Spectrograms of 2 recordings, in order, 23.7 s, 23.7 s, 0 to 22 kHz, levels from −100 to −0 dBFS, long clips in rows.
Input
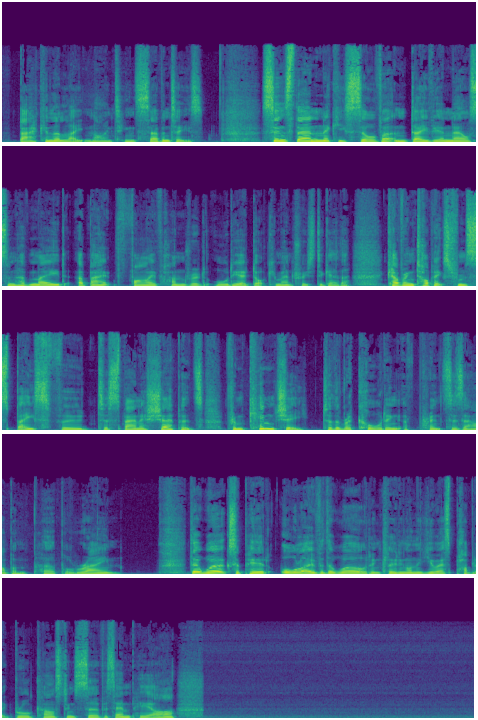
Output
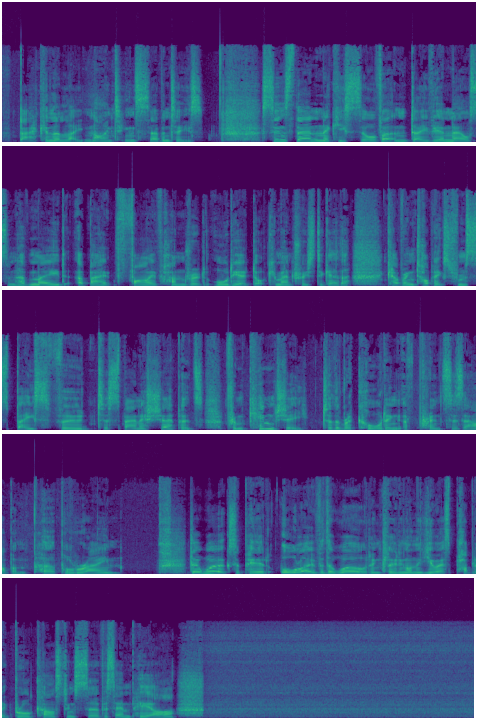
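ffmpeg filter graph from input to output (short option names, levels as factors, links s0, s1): -filter_complex "[0:a]asettb=1/sr,asplit=3[s0][s1][s2];[s0]atrim=end=15.904[s3];[s1]atrim=start=15.9:end=16.38,asetpts=PTS-STARTPTS,afade=t=in:d=0.004:c=qsin,afade=t=out:st=0.476:d=0.004:c=qsin,aemphasis=mode=reproduction:type=50fm,acompressor=threshold=0.1:ratio=4:attack=3.2:release=140:knee=1:detection=peak[s4];[s2]atrim=start=16.376[s5];[s3][s4]acrossfade=d=0.004:c1=hsin:c2=qsin[s6];[s6][s5]acrossfade=d=0.004:c1=qsin:c2=hsin,highpass=970,alimiter=limit=0.112:level=0:latency=1:release=164,acompressor=threshold=0.00708:ratio=6,volume=2.37"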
